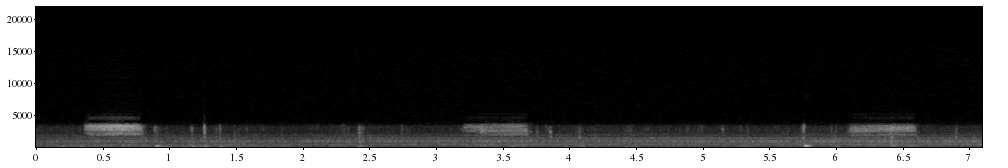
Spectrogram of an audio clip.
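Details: Owl nest on March 13, 2015, shortly after 8 PM, with adults bringing mice and a gopher to the owlets. Three harsh, breathy hisses are spaced a few seconds apart over a steady background hum, with a sharp tap near the end.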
